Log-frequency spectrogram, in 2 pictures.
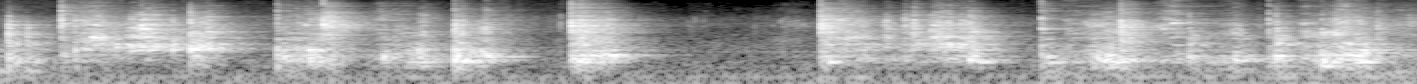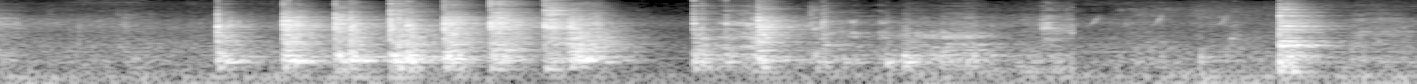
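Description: Metal spoon stirs garam masala into a chicken tikka bhuna in a metal pan, giving loud, repeated clanks and scrapes in bursts with short pauses, under a faint sizzle.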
